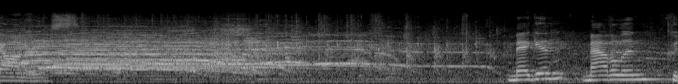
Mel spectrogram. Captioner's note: audience cheering; audience applauding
